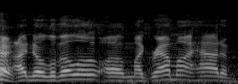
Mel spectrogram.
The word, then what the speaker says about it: Lovullo: So, it's officially lavello. Phonetically, it doesn't sound anything like that or look anything like that, but I'll answer anything. So, wait, so what's it supposed to be? Lavvalo. Lavalo. But my heavy accented grandmother who was born and raised in Italy could not say it properly.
